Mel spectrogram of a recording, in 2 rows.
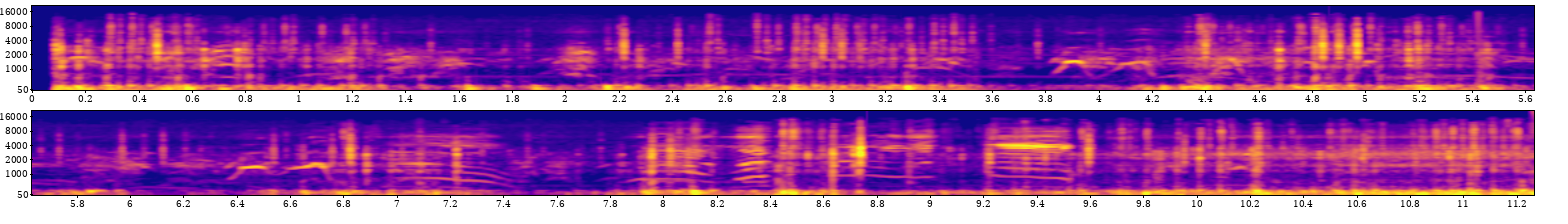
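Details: A six-dog Siberian Husky sled team leaves the starting chute at the 2018 Doty Dog Days of Winter race, yelping, barking and howling in an excited, overlapping chorus over low rumbling noise.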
